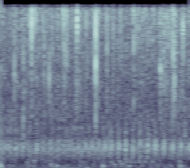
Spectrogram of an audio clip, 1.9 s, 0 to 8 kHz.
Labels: {"label": "biophony, rattle", "recorder": "SoundTrap 500"}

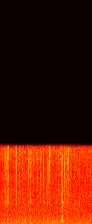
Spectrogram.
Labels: {"label": "ambient", "recorder": "HydroMoth"}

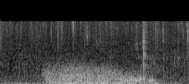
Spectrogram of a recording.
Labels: {"label": "biophony, growl", "recorder": "SoundTrap 500"}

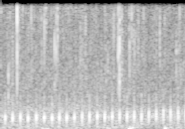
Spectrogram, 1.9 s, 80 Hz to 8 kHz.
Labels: {"label": "biophony, rattle", "recorder": "SoundTrap 500"}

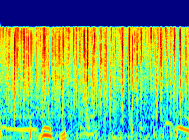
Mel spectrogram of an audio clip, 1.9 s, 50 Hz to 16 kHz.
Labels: {"label": "biophony, cascading saw", "recorder": "SoundTrap 600 or HydroMoth"}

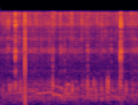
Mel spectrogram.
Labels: {"label": "biophony, cascading saw", "recorder": "HydroMoth"}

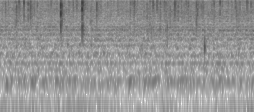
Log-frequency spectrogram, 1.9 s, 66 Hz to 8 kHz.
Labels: {"label": "anthrophony, boat engine", "recorder": "SoundTrap 300"}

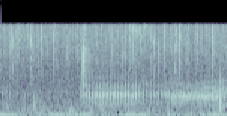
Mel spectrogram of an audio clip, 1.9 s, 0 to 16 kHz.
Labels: {"label": "biophony, croak", "recorder": "SoundTrap 500"}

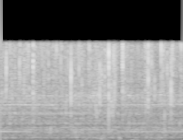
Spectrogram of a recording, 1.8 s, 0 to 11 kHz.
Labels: {"label": "anthrophony, boat engine", "recorder": "SoundTrap 500"}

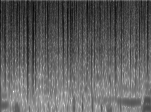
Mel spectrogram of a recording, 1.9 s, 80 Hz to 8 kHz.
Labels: {"label": "biophony, cascading saw", "recorder": "SoundTrap 600 or HydroMoth"}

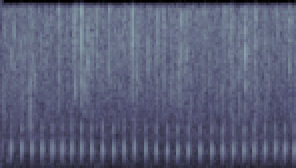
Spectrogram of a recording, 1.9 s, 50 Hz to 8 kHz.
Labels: {"label": "biophony, rattle", "recorder": "SoundTrap 500"}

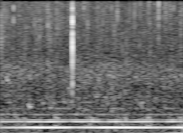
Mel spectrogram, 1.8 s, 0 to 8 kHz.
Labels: {"label": "biophony, midshipman", "recorder": "SoundTrap 500"}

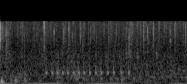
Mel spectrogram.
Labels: {"label": "biophony", "recorder": "SoundTrap 500"}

